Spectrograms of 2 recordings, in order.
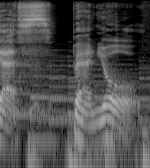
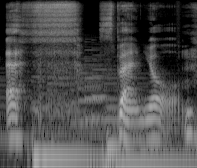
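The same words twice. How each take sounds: First: The S is a plain S. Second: The S is lisped like TH. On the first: The speaker calls it wrong. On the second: The speaker calls it right.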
